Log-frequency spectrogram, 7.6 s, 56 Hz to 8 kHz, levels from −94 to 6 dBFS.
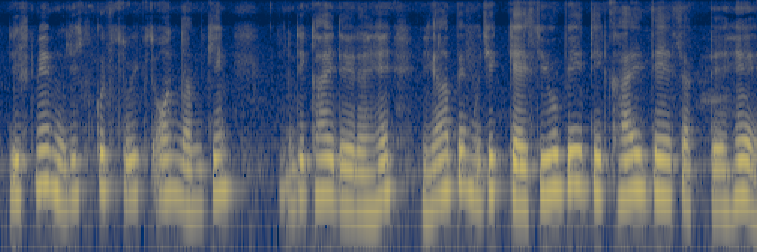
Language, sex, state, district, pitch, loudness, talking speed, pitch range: Hindi, male, Chhattisgarh, Sarguja, 175 Hz, -27 LUFS, 150 wpm, 160-185 Hz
